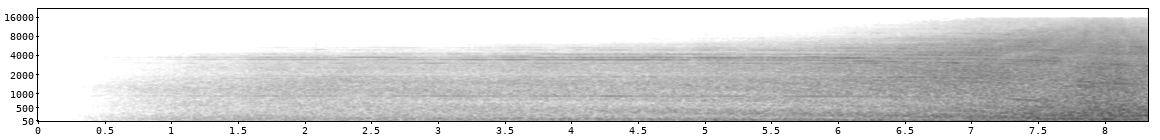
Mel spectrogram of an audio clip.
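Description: A jet aircraft approaches: engine noise with a steady high whine fades in and grows steadily louder, peaking as it passes close at the very end.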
